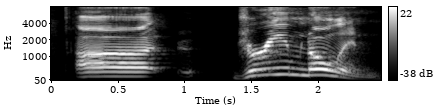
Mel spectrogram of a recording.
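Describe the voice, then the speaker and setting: A man's animated tone, ordinary pitch variation and music in the background. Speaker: live stream host. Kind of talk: live stream chat reading comments.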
